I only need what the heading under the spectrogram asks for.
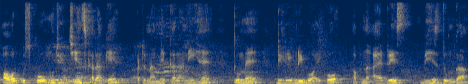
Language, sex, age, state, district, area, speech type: Urdu, male, 18-30, Bihar, Darbhanga, urban, spontaneous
